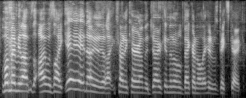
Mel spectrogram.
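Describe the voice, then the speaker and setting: A man's voice: high-pitched, racing, a bit bright, smooth, dry recording. Laughing kiwi man on lo-fi call. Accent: New Zealand. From New Zealand. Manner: laughs often, swears freely. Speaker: podcast co-host. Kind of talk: casual chat. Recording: dull lo-fi sound with faint noise.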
